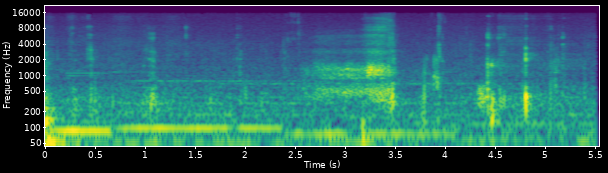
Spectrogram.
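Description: Faint chewing of a cookie, with small wet mouth clicks, then a sip of tea from a glass mug a little after three seconds in.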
